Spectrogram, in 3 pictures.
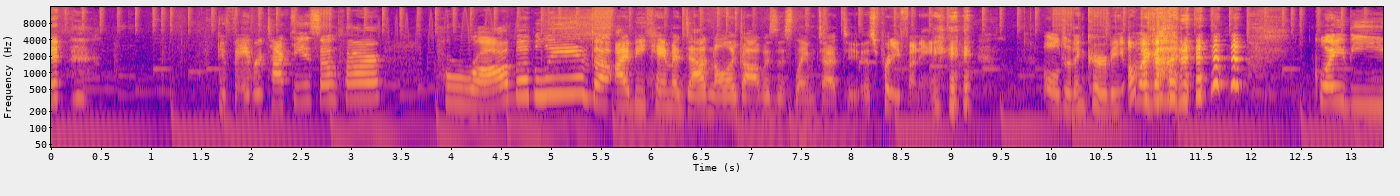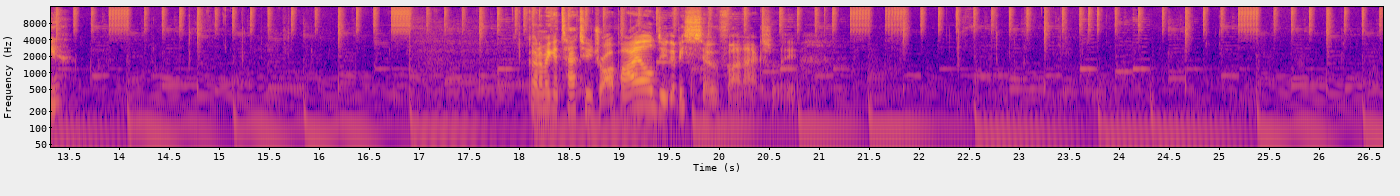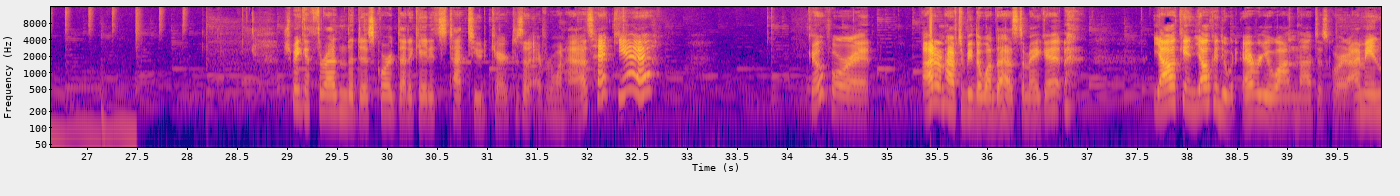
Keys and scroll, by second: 18.5 scroll down 1.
